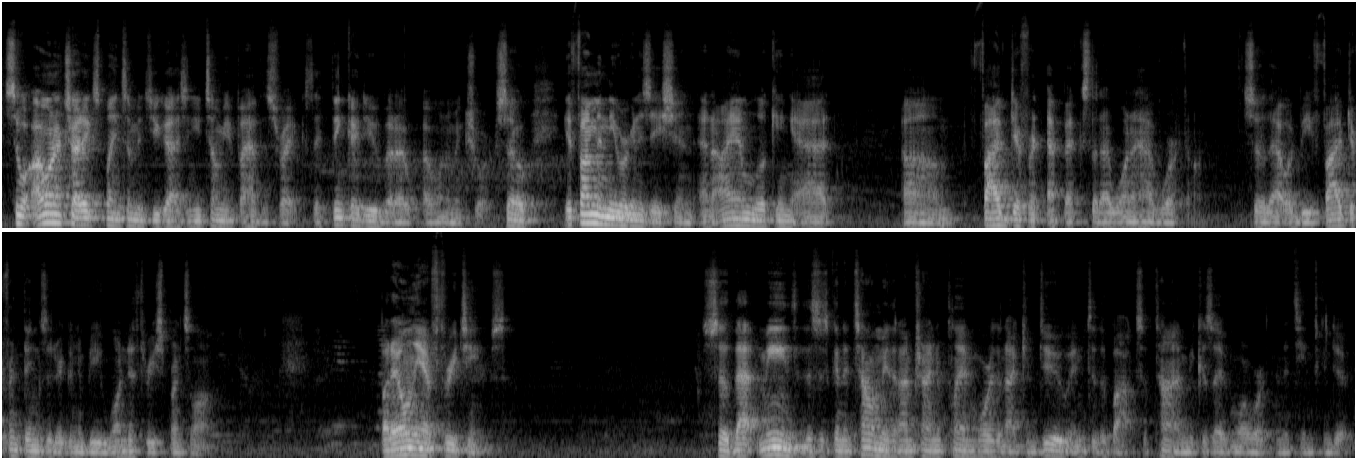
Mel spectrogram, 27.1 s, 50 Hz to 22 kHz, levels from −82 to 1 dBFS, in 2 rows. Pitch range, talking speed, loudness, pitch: 80-105 Hz, 250 wpm, -31 LUFS, 90 Hz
